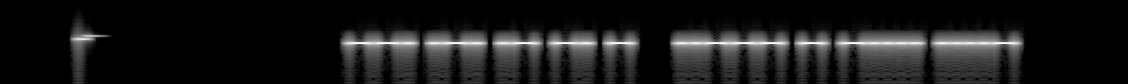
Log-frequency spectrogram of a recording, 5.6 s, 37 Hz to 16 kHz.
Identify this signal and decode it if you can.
Morse code, heard as a keyed tone, about 34 wpm, 700 Hz. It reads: GRANT 2T64
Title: CWT Exchange 35wpm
